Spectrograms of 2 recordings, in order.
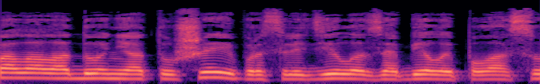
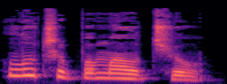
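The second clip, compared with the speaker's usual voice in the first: plain reading voice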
